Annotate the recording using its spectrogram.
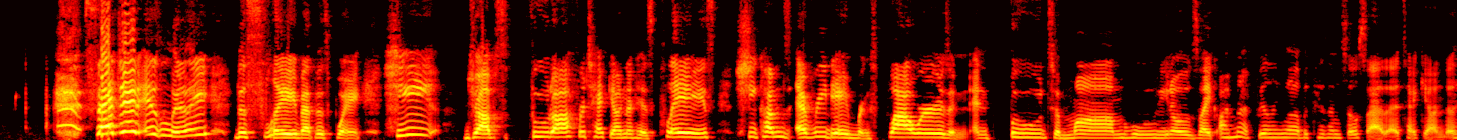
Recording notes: We apologize for the mic issues but that could not be helped this time.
